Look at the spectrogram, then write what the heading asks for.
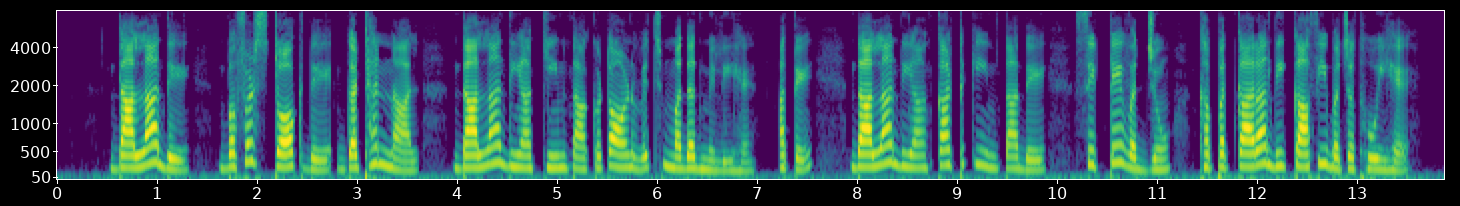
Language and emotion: Punjabi, neutral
